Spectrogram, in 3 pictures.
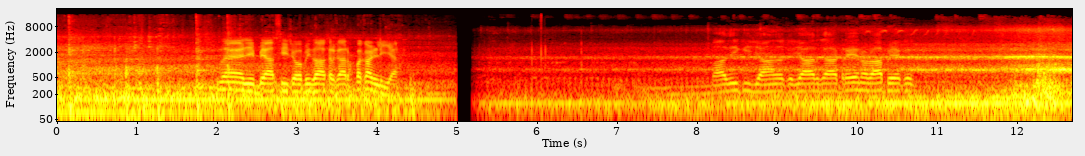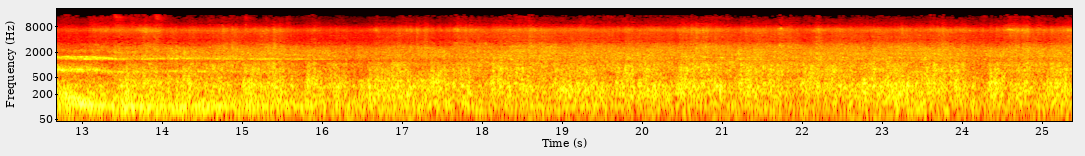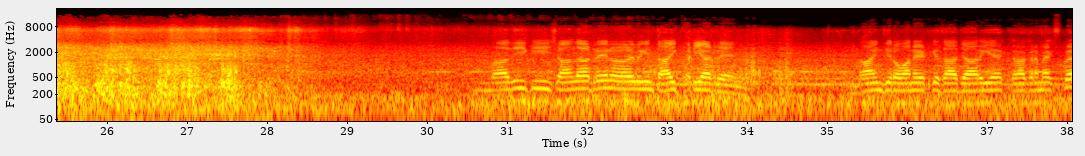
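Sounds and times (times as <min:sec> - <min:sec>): train wheels rattling over rails: 0:00.0 - 0:02.5, 0:12.2 - 0:37.0.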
